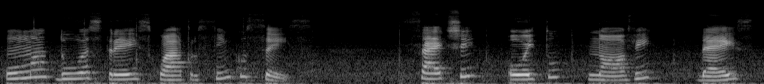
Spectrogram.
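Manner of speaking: put-on slow sing-song counting, each number set apart for the kids to join; counting with children. Shown as a demonstration. Teacher counting together with the class, slow and inviting. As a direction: count the numbers out one by one for little ones. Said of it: "vamos contar juntos?".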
